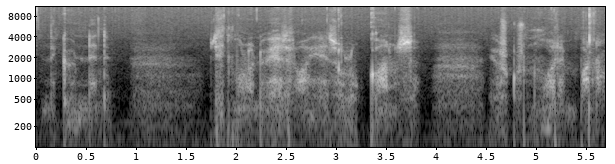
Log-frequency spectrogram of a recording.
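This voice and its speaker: A woman whispering at a fairly slow pace with long, frequent pauses, over noticeable background noise. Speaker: ASMR creator. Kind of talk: casual ASMR chat to camera. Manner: whispered.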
